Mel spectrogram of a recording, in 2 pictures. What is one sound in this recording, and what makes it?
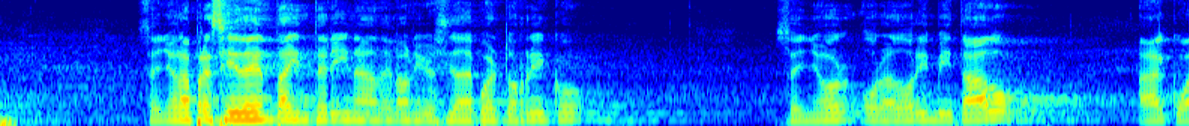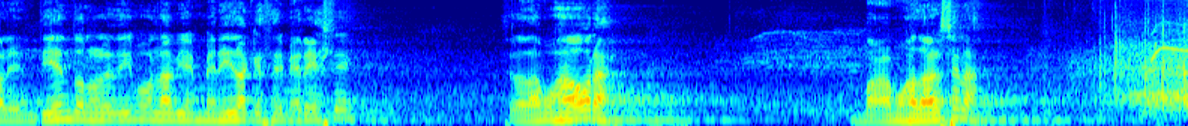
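A man speaks slowly and clearly through a microphone in a large hall.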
